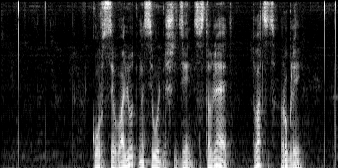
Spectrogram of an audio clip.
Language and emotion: Russian, neutral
